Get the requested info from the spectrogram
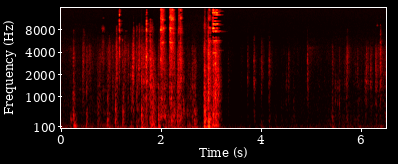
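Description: Hands working on a car's rear body panel: a run of clicks, scrapes and rattles, busiest in the middle, ending in one loud knock about three seconds in, then only a few faint ticks.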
